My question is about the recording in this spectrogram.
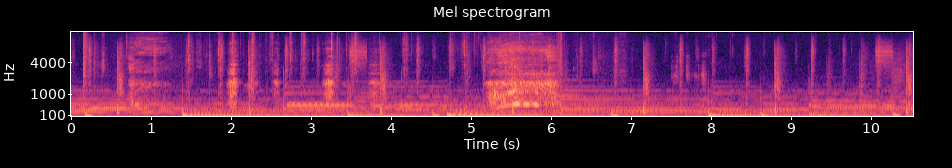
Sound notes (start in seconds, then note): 1.8 laughs like I'm losing my mind, which I am; 5.2 screams softly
